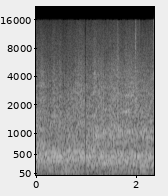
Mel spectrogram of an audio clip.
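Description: Live heavy rock band playing very loud, recorded distorted and overloaded: a held, distorted guitar chord with little drumming.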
